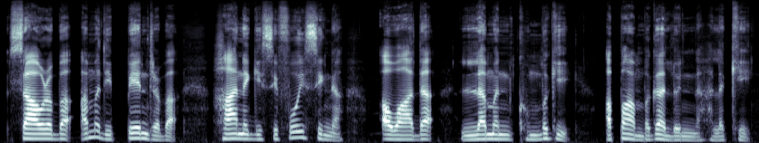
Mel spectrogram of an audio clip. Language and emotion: Manipuri, neutral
